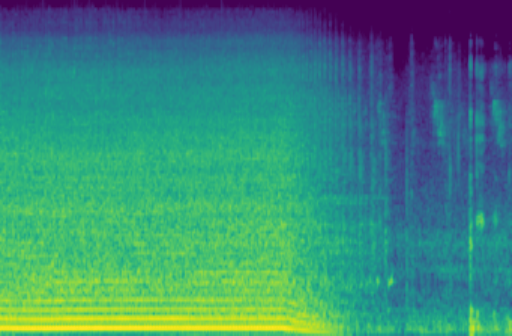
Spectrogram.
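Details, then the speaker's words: Lawn mower engine just after a new NGK spark plug and a spray of carburetor/intake cleaner; it starts and runs better than before, with a steady, even putter for about four seconds before shutting off; normal running. "it definitely started better and it definitely runs a lot better now."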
